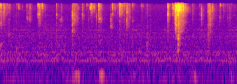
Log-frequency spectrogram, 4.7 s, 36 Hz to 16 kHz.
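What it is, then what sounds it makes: Carved soap ball. A small metal blade scrapes and carves a solid green soap ball held in the fingertips, shaving off crumbly pieces. Quiet, bright, crisp scrapes and crunches come in short bursts, with the loudest cut at about 3.5 seconds, all over a faint low hum.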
